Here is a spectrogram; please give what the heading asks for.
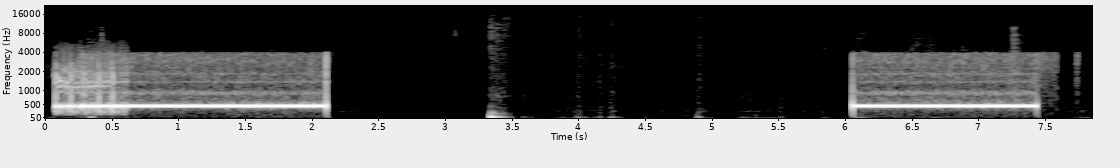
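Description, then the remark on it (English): A telephone ringing tone buzzes twice, each a steady two-second drone, separated by a pause with a dull thump and a few faint clicks. No one speaks. “Let's give her a buzz.”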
